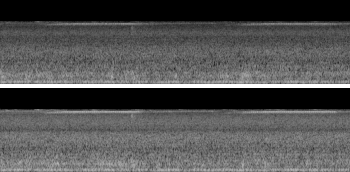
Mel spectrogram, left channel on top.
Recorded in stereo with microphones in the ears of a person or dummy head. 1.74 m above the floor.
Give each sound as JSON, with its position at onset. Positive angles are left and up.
{"t": 0.0, "sound": "an insect", "side_deg": -30, "distance_m": 1.9}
